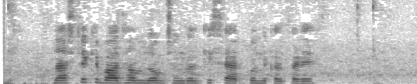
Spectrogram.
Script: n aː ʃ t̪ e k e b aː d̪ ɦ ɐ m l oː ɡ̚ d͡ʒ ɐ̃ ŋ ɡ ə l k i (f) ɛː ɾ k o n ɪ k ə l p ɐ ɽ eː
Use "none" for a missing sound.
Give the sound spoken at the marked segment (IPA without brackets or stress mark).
s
